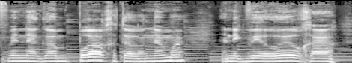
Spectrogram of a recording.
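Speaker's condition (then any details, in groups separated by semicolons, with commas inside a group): ALS; about five years since onset, earlier trials via TriCALS, then self-sought medication for a year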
